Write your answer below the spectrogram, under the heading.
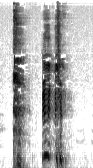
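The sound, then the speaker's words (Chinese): A man clears his throat after his singing voice fails on notes pitched too high: three short, raspy, fairly loud bursts, the first longer and the last two close together, with no talk around them. “清了清喉咙又重新唱起来”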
